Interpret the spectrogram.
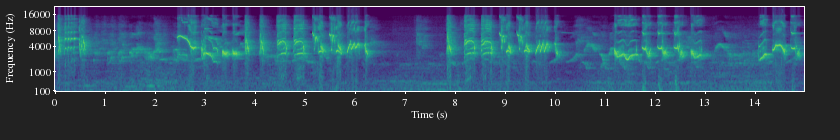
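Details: Orange-headed thrush rolling song: long, continuous runs of varied whistled and scratchy phrases, bright and high, interrupted by two short pauses.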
